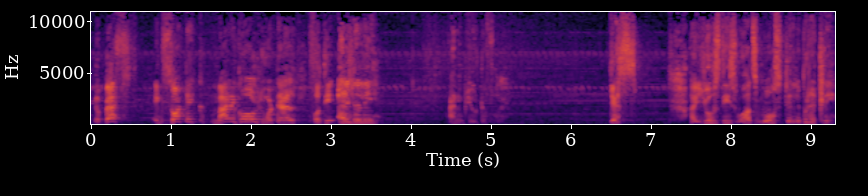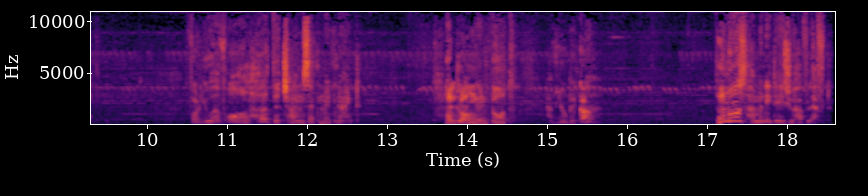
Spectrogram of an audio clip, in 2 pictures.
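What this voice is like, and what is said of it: Comedic character voice, put-on accent. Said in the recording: “That's a different accent ... It's a comedic creation”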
